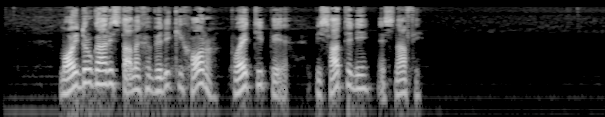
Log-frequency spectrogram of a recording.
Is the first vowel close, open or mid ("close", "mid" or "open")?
mid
